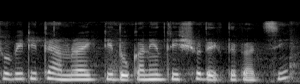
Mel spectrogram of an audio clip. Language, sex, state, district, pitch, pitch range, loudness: Bengali, female, West Bengal, Alipurduar, 230 Hz, 220-255 Hz, -15 LUFS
